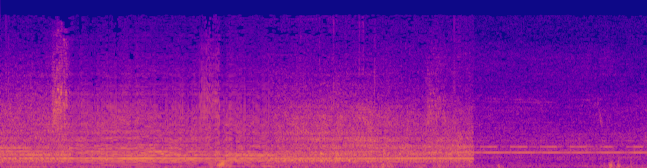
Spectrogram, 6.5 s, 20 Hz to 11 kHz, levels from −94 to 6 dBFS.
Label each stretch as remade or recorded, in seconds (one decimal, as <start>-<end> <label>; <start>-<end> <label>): 0.0-0.7 recorded; 0.7-2.7 remade; 2.7-6.5 recorded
